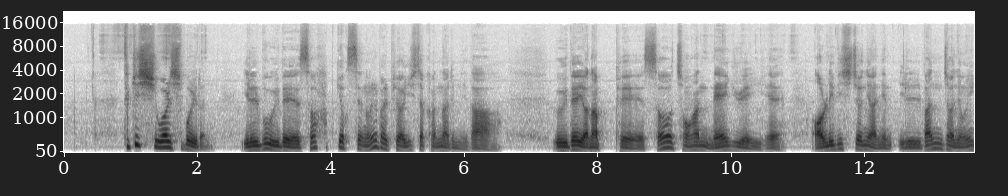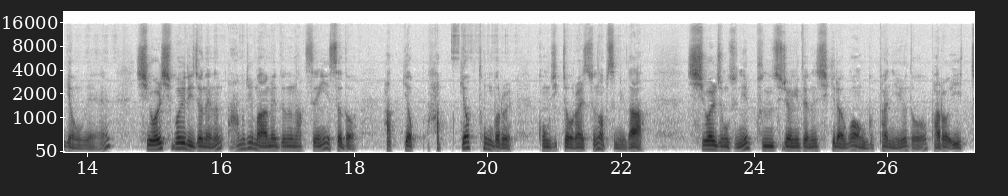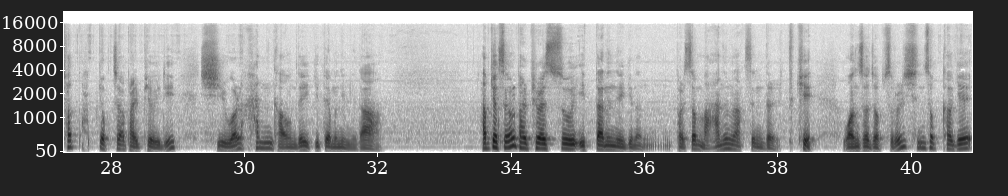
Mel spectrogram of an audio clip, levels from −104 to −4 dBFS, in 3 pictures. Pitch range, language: 90-135 Hz, Korean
